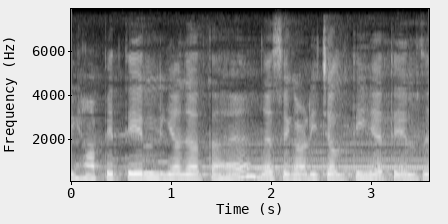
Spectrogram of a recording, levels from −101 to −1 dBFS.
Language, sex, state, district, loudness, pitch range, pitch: Hindi, female, Chandigarh, Chandigarh, -14 LUFS, 185-205 Hz, 195 Hz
